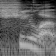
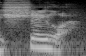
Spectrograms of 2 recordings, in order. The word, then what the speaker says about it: Shelagh: heard that the real the proper way to say my name like we were always told it's Sheila but apparently because it's Gaelic it's I think it's supposed to be Shayla yes we'll say shame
